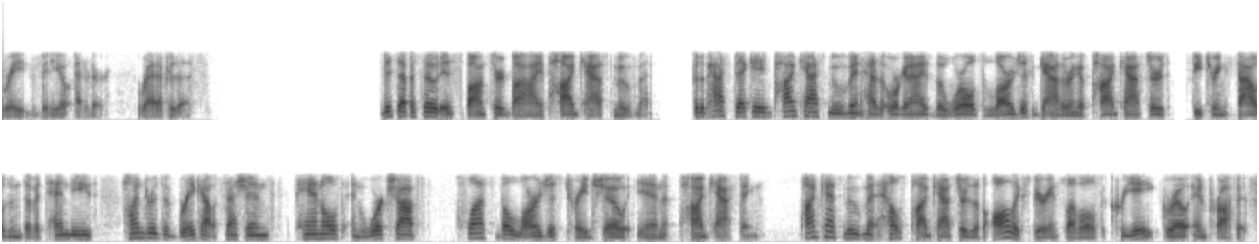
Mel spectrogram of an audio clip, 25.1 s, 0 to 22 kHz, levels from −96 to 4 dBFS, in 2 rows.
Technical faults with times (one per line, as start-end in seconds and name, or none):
0.00-25.11 AMR narrowband mobile codec
1.22-1.34 AMR comfort noise
2.20-3.78 AMR comfort noise
6.64-6.90 AMR comfort noise
11.82-11.84 AMR comfort noise
16.92-17.08 AMR comfort noise
20.32-20.52 AMR comfort noise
